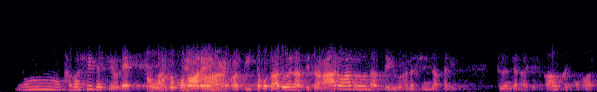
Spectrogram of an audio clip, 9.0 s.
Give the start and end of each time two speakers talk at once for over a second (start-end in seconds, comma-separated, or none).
2.2-3.4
